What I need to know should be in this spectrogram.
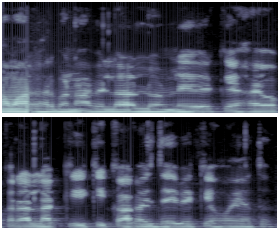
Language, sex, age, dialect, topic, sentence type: Magahi, male, 25-30, Western, banking, question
